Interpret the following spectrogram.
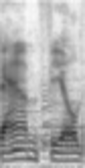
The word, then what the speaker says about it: Bamfield: first nations people of the area just kept pronouncing it bam field instead of banfield and it just stuck fun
